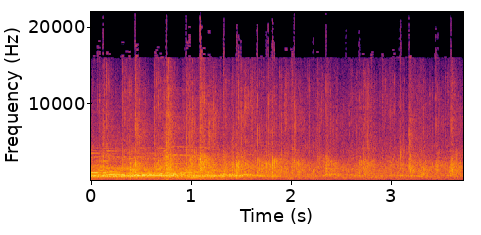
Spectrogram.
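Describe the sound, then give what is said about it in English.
Audience applause fills the room at the 2017 BC Beer Awards and Festival, a dense, loud burst of many hands clapping with a faint crowd murmur that slowly tapers off. “Let's have a big hand for everybody.”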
